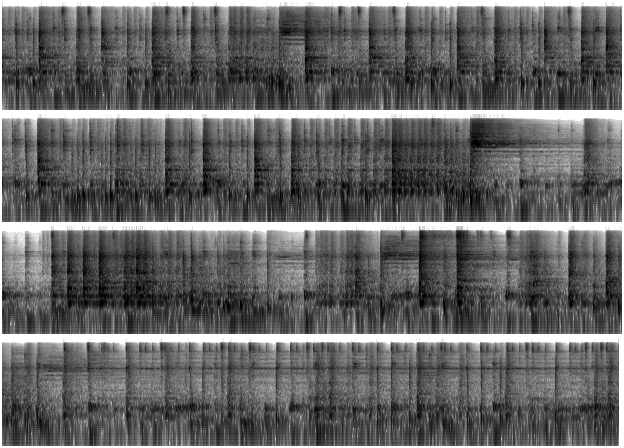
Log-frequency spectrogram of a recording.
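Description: Mapex drum kit played solo with sticks: fast, dense strokes on snare, toms, bass drum and cymbals over steady pitched tones. The playing thins out for a couple of seconds about halfway through, then builds again.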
